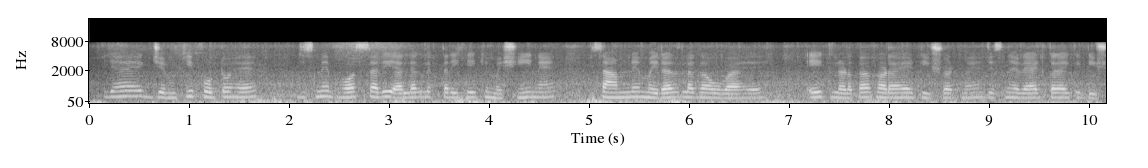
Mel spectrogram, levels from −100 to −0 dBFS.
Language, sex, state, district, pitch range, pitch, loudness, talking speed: Hindi, female, Maharashtra, Sindhudurg, 190-215 Hz, 200 Hz, -19 LUFS, 190 wpm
